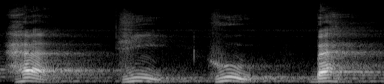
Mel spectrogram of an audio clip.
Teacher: Kalau ha dia mahmusah, kemudian rehwah. Rehwah berarti dia suaranya mengalir, mahmusah dia juga nafasnya mengalir. Ketika saya mengatakan ha, hi, hu, bah, ketika saya mengatakan bah, maka secara nafas dia keluar, secara suara dia juga akan mengalir.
